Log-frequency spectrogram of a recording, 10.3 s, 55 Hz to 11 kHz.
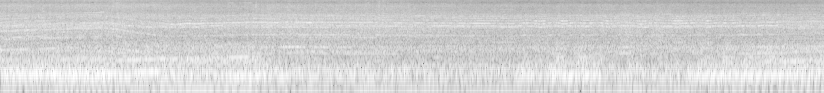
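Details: MAN Lion's Classic CNG bus with a MAN E2876 LUH03 EEV turbo engine and a Voith DIWA 864.3 four-speed automatic, pulling away: a low engine drone with noisy gearbox whine rising through the gears and a faint differential whine.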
